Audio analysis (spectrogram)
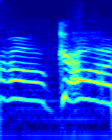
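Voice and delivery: high, loud, mock American shouting. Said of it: "American humor is more about, like, shouting".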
